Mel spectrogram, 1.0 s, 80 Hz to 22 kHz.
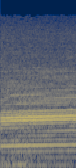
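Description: An older, louder Formula 1 race car engine screams at high revs: a loud, sustained whine with strong tonal harmonics, holding an even pitch and level for the full second.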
